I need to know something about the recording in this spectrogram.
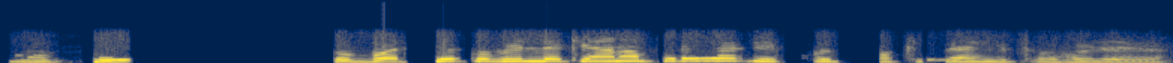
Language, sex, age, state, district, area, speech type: Hindi, male, 18-30, Uttar Pradesh, Azamgarh, rural, conversation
